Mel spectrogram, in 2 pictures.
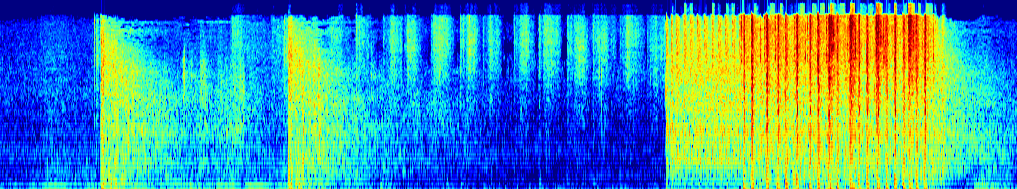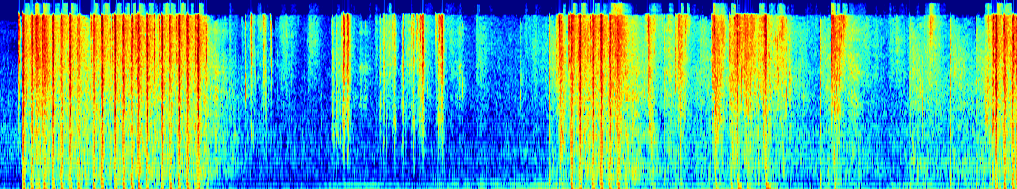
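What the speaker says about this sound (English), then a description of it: "Oh shit, we're in a firefight, boys." Rapid video game gunfire in a firefight, with sustained automatic bursts and scattered single shots coming loud and close in several dense stretches, separated by quieter gaps filled with footsteps and background game noise.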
